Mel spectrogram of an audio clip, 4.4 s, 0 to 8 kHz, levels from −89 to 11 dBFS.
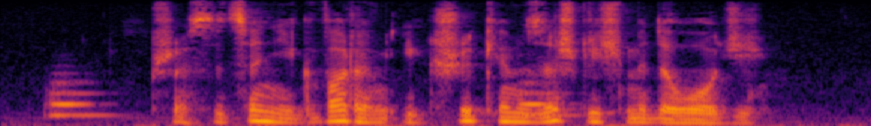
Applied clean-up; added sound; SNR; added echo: none; Brass instrument; 11 dB; none.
